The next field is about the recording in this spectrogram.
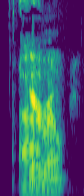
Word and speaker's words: Eero: Right now, we tend to like the Eero the best. – Eero? How do you spell that? E-E-R-O.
